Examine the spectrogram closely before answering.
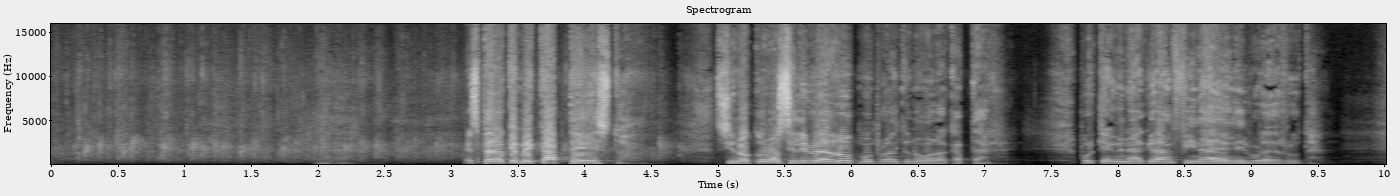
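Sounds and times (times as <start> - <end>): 
audience applause: 0.0 - 4.9
speech: 3.1 - 4.4, 5.0 - 9.6.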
